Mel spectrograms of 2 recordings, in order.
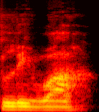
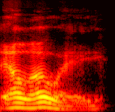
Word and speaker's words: lwa: I'll be DN it's it's pronounced Lewa it's w lwa also called Loa so apparently they're like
